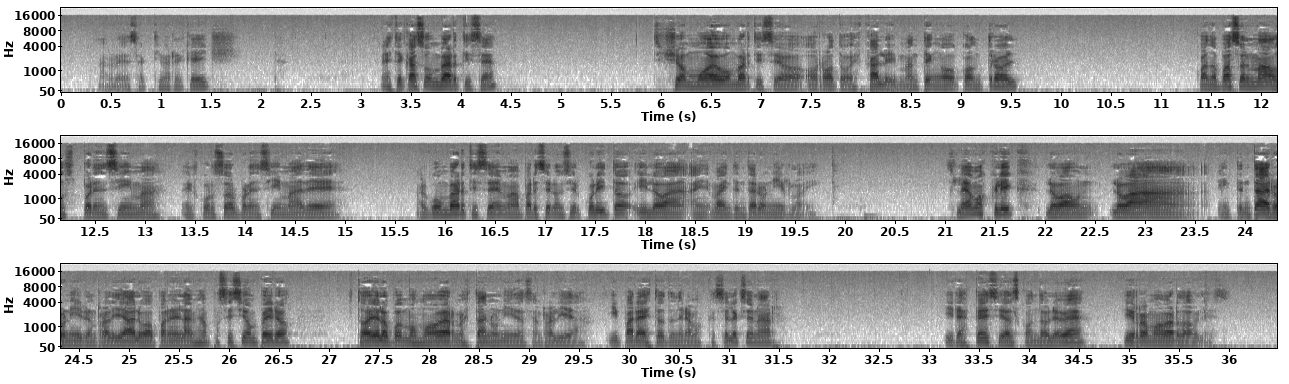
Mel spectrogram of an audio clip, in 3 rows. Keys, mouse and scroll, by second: 1.9 middle click, 2.4 scroll up 1, 2.6 scroll down 1, 2.7 middle click, 5.3 g, 21.2 middle click, 22.0-24.1 scroll up 1, 24.1 scroll down 1, 24.4 z, 24.7 scroll up 1, 25.5-26.0 scroll up 1, 26.0 g, 27.7 right click, 27.8 g, 29.0 scroll down 1, 29.7 a, 30.0 b, 32.0 middle click, 33.9 w.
